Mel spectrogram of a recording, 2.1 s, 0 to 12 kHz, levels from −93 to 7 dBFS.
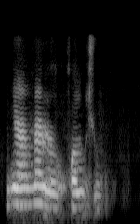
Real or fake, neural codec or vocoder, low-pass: fake; codec, 16 kHz, 1 kbps, FreqCodec, smaller model; 7.2 kHz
